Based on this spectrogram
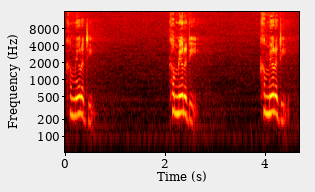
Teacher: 字母 T 它呢在美式发音当中呢，由于前后呢都是元音因素，所以此时呢在美式发音当中，它是一个典型的闪音的处理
